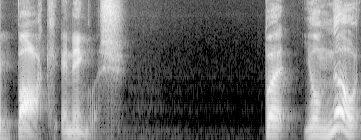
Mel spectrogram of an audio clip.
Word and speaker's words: Bach: of johann's maesta veyaka just remember you're listening to bach not bach the tongue bunches up in the back of the mouth and air gets pushed out and over it the result is a low raspy sound now you try it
